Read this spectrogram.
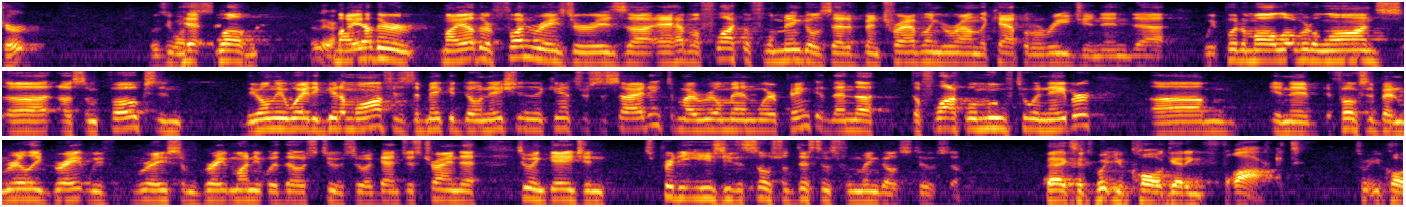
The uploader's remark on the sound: Live from Druthers Brewing Company in Saratoga Springs for the American Cancer Society's Real Men Wear Pink campaign.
